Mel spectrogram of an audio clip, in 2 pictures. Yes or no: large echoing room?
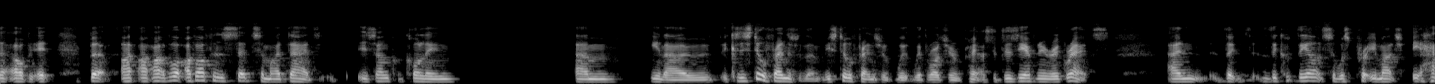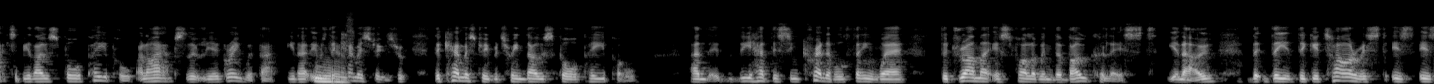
no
